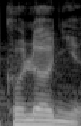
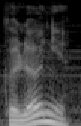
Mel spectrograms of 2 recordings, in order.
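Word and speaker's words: Köln: Uh Colon Oh, Cologne, right? That would be how you say it in English. I think Colon will be would be the German way of saying the name.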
